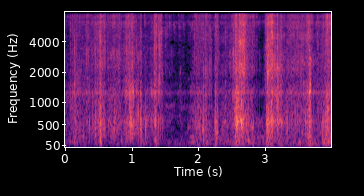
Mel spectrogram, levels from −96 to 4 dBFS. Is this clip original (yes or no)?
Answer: yes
